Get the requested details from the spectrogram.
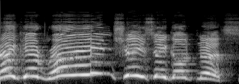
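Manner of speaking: high, slow, loud festive shout.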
